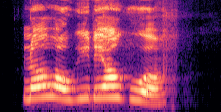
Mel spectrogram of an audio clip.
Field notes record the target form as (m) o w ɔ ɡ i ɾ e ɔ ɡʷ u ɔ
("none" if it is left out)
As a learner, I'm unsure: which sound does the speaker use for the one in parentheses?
n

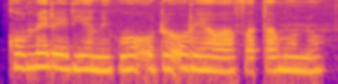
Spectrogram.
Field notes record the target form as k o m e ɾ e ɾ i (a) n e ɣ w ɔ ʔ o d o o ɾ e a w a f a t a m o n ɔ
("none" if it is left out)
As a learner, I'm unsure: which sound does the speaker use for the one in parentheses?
a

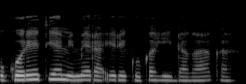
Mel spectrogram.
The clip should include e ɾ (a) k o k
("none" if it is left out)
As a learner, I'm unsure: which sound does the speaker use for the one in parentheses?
e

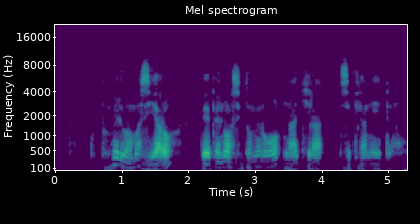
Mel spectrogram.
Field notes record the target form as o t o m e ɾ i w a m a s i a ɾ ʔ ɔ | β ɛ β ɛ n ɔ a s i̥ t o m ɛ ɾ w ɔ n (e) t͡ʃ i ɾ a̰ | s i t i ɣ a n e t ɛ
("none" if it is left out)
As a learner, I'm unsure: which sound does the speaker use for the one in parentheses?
a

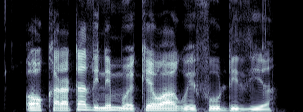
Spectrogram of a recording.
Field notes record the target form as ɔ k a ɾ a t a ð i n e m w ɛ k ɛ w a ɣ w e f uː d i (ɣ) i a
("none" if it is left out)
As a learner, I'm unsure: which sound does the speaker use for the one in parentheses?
ð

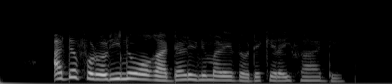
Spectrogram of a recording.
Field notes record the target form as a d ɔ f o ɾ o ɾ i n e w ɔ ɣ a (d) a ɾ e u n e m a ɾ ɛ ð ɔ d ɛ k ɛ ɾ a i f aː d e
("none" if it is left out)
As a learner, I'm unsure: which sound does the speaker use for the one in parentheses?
d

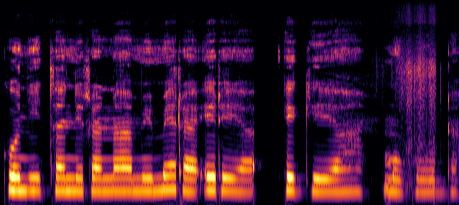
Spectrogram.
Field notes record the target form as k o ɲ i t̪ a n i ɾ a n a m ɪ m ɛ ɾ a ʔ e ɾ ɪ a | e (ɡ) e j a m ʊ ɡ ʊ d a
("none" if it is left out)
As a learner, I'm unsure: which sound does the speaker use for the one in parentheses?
ɡ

